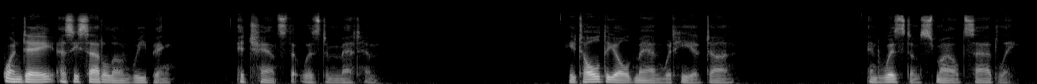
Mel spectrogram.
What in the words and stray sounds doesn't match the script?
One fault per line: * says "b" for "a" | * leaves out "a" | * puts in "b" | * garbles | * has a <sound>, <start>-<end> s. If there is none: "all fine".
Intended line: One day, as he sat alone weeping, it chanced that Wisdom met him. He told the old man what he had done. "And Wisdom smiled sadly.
all fine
